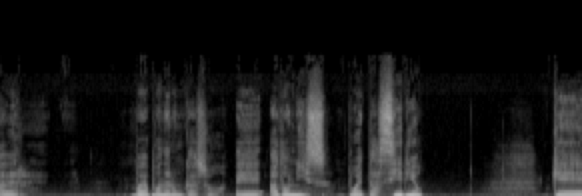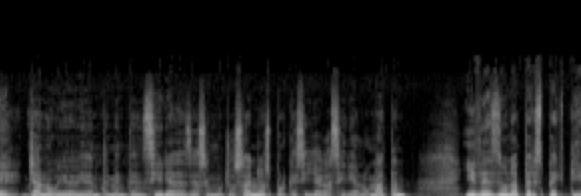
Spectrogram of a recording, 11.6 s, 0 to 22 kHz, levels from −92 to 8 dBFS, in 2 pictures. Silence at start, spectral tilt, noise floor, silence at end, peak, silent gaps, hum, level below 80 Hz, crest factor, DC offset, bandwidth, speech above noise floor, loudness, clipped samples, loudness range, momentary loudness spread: 0 s; -5.5 dB/octave; -65 dBFS; 0 s; -14 dBFS; none; none; -50 dBFS; 18 dB; under 0.1%; 15 kHz; 34 dB; -32 LUFS; under 0.1%; 4 LU; 12 LU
